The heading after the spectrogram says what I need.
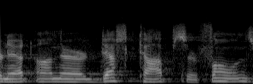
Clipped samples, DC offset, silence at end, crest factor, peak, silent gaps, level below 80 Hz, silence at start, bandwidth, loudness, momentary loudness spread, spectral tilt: under 0.1%; under 0.1%; 0 s; 18 dB; -16 dBFS; none; -82 dBFS; 0 s; 11.5 kHz; -35 LUFS; 3 LU; -5.5 dB/octave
